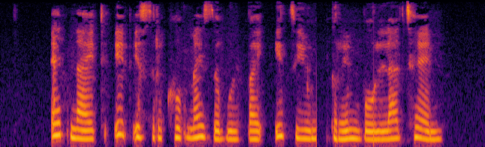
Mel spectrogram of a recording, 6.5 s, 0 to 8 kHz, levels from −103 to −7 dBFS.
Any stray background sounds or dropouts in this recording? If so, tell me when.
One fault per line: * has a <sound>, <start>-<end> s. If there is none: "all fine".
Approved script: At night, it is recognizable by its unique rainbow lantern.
* has a dropout, 4.2-4.3 s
